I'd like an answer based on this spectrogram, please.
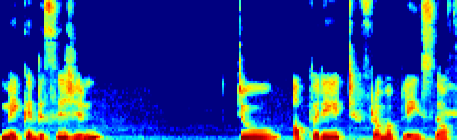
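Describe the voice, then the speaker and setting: The pace is very slow. This woman keeps a fairly even intonation. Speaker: wellbeing coach. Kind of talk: motivational talk. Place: home room. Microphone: webcam.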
